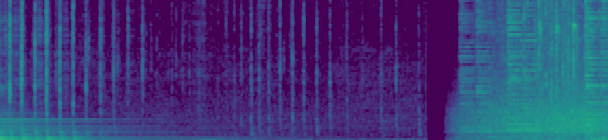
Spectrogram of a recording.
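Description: Final chord of an acoustic guitar ringing out and slowly fading, with a few faint taps over it. About four seconds in the sound drops out briefly, and a different, busier stretch of music begins.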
